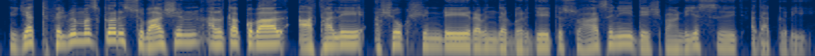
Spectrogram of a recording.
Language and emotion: Kashmiri, neutral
